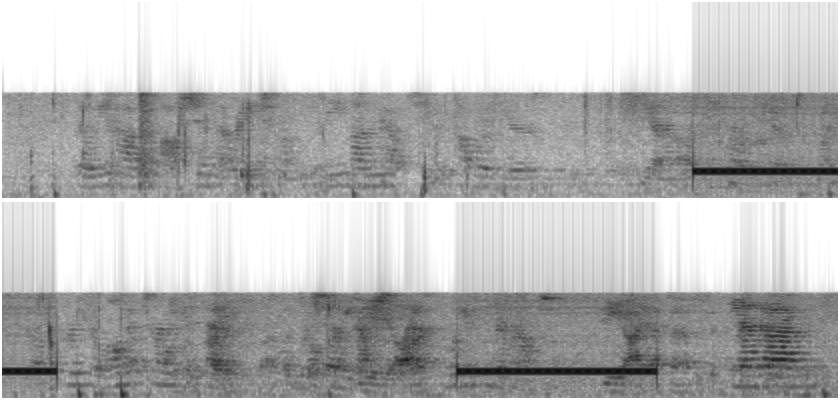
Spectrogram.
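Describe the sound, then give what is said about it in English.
A telephone ringback tone sounds twice as a call is transferred to a person's voicemail, each a steady, loud electronic tone lasting about two seconds with a pause between, over a faint background of muffled voices on a phone line. “I can transfer you to her voicemail.”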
